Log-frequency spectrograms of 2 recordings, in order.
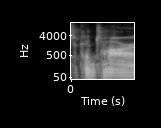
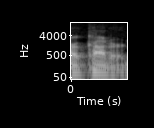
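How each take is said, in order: First: Qatar pronounced kuh-TAR; Qatar with an open, stressed "tar"; second-syllable stress. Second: Qatar pronounced like "cutter"; Qatar with stress up front and a weak ending; first-syllable stress. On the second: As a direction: say Qatar as KUH-ter, lower. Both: Shown as a demonstration. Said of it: "about what, what it is".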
